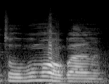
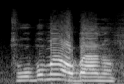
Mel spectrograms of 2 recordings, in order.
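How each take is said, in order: First: Said in the usual way. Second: Caller's plea read out firmly and louder; host voicing the caller, firm and loud. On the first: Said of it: "Ɔse". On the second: Host reads a listener's plea to Nana, firmly. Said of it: "Ɔse, "Nana".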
